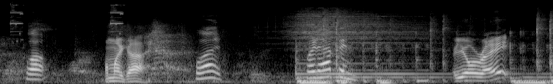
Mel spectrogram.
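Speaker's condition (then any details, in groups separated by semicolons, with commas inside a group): No condition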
